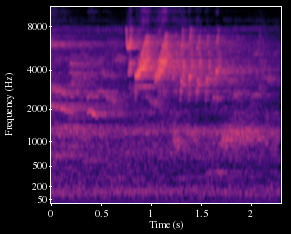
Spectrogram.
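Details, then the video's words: Orange-headed thrush singing in an entranced, absorbed state: a quick burst of high, jumbled chirps and twittering whistles against a faint steady hiss. "Anis Merah Teler"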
